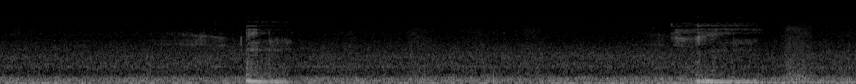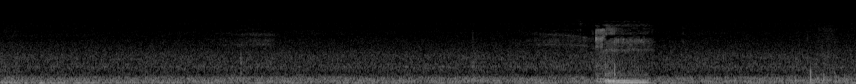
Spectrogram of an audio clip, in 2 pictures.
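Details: A female Labrador Retriever, fast asleep, snores loudly as she always does, with a deep, low rumble and occasional louder snorting breaths.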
